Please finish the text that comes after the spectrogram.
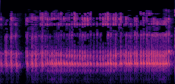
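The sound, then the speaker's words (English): A voice imitates the sound of a car's metal cracking as the car started rolling. It makes a short strained groan, a brief pause, then a long, loud, creaking vocal drone with a rough, pulsing texture and no words. “then it started picking up, and it was actually the sound of metal cracking, and the car actually started.”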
